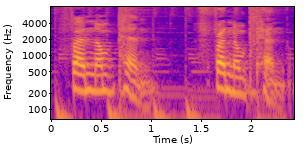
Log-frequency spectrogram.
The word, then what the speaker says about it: Phnom Penh: The capital of Cambodia is Phnom Penh, which is spelled Phnom Penh.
